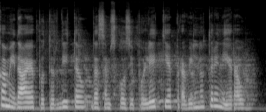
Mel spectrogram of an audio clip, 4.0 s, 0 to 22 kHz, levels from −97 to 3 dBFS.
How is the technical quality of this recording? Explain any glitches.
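There's a clear problem. From 0.81 s to 3.95 s there's feedback echo between two devices: a second device replays the speech into the microphone, so each word comes back roughly every 150 ms, thin and ringing, peaking about 17 dB below the speech.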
